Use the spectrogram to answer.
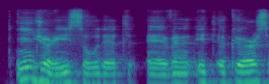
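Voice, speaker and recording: This is a man with a Hungarian accent. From Hungary. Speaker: urologic surgeon. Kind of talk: webinar Q&A answer. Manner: halting.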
